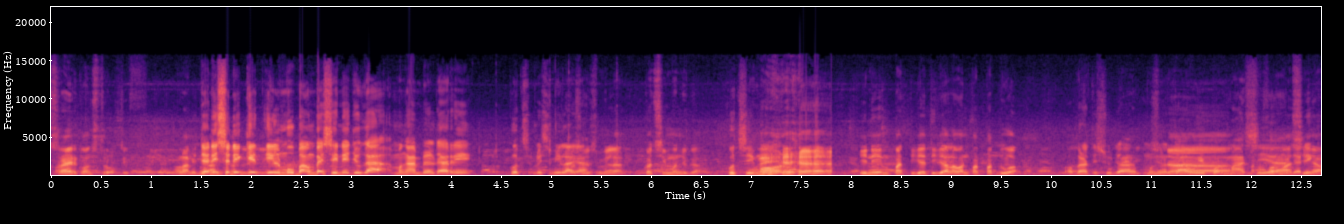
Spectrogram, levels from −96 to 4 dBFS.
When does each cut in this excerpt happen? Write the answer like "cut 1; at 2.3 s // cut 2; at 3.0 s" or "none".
cut 1; at 7.9 s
